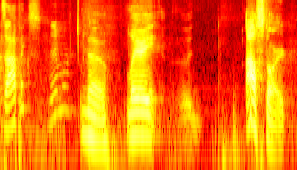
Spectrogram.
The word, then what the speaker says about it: Xopics: So it's still pronounced Topics. It's just spelled with an X. It's like, hey, my name is Sean, but it starts with a T. Tean. Sean. The joke makes sense. So, you want to give it another shot? We're going to move on to our latest segment. Topics. Topics. Yeah, the X is silent.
